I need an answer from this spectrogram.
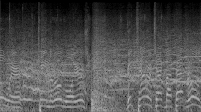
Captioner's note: body thudding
